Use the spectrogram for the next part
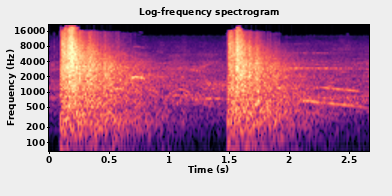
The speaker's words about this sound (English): Some were holding flares, smoke started to billow, and then eventually the police responded with tear gas. Here's a bit of what it sounded like.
